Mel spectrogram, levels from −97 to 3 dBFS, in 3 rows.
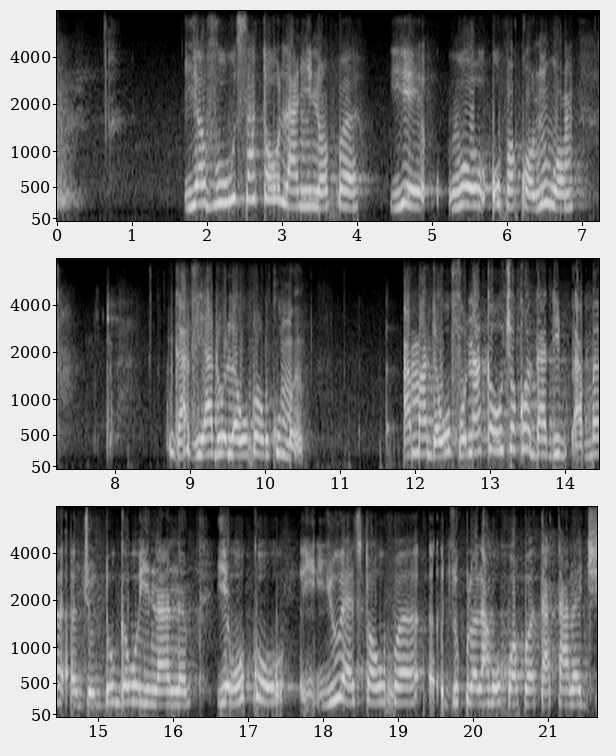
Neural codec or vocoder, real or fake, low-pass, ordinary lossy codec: none; real; 7.2 kHz; Opus, 16 kbps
